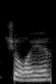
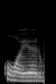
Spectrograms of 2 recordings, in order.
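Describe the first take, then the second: First: The word begins with a ch sound. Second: The word begins with a k sound. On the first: The speaker calls it wrong. "हम इसको चॉयर नहीं बोलेंगे" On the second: The speaker calls it right. "हम इसको कॉयर बोलेंगे"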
